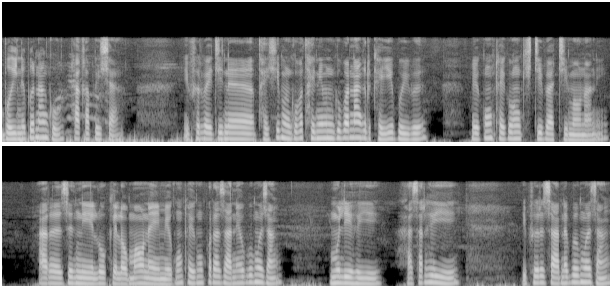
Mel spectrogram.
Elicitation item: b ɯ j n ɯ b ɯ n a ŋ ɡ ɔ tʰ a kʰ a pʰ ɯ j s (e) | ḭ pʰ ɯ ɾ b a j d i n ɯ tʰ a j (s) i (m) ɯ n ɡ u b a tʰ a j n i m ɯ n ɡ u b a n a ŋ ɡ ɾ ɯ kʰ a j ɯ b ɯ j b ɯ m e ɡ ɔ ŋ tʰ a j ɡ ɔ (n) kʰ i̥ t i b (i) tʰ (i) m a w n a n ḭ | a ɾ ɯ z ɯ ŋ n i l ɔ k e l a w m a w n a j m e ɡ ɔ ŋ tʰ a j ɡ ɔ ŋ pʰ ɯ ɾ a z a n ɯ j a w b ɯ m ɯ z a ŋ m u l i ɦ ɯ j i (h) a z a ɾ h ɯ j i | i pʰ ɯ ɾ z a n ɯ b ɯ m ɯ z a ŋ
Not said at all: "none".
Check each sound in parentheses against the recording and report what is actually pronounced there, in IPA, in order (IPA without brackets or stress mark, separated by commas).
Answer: a, s, m, ŋ, a, i, h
